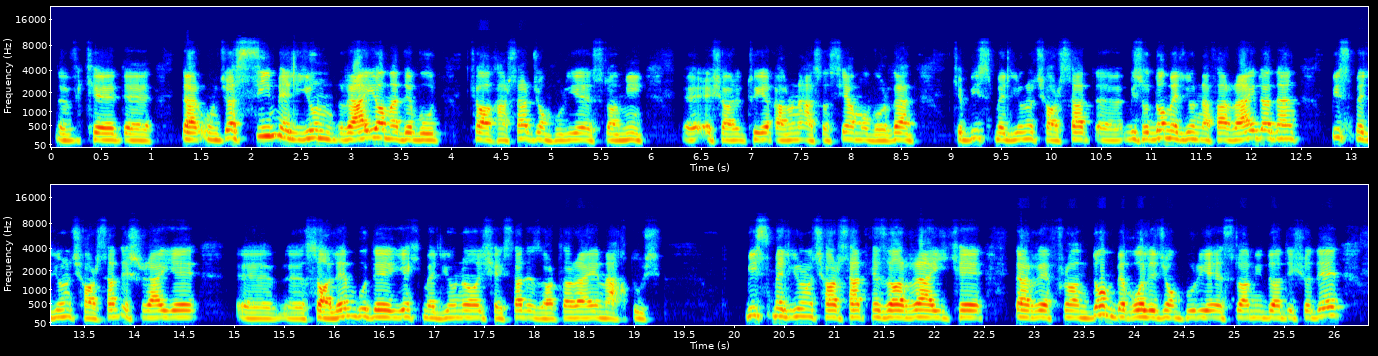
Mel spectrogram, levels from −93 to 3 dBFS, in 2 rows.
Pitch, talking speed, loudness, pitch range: 155 Hz, 135 wpm, -21 LUFS, 140-165 Hz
